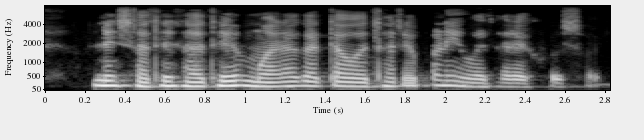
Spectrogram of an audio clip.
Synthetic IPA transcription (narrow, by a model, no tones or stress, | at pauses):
ənesat̪ʰesat̪ʰemaɾaɡət̪aʋəd̪ʱaɾepəɳeʋəd̪ʱaɾekʰot͡ʃʰo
